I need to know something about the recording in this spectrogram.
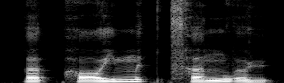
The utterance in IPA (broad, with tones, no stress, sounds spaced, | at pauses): ɐ˨˥ k̚ h ɔː˨˥ j m ɪ˥ k̚ t͡sʰ ɐ˨˥ n w ɵ˨˩ ɥ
